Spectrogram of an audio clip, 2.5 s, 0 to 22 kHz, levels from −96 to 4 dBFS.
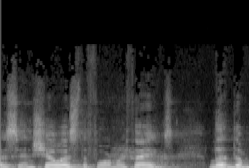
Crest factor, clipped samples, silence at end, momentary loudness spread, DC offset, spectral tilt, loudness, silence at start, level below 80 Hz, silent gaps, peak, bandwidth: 18 dB; under 0.1%; 0 s; 9 LU; under 0.1%; -6 dB/octave; -24 LUFS; 0 s; -68 dBFS; none; -6 dBFS; 12.5 kHz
